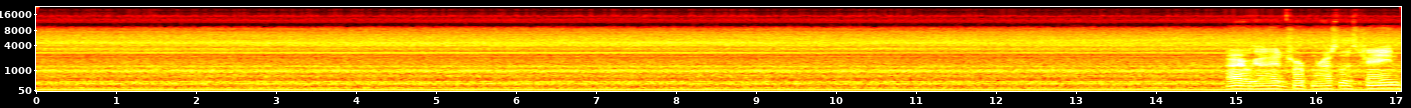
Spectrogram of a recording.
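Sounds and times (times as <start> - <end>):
machine hum: 9.4 - 17.0
faint high whine: 12.7 - 17.0.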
